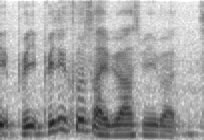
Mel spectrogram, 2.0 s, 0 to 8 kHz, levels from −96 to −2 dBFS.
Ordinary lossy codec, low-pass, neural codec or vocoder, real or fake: none; none; none; real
